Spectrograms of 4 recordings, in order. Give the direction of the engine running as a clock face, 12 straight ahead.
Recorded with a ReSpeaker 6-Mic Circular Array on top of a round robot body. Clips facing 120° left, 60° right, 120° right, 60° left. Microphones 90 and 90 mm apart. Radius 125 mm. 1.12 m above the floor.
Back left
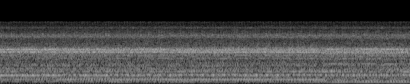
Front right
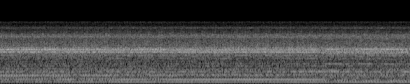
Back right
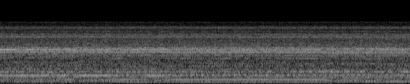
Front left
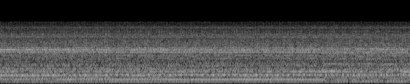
10 o'clock.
